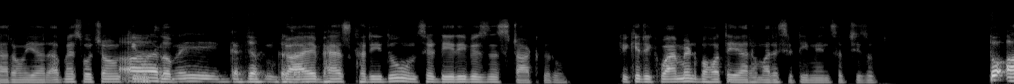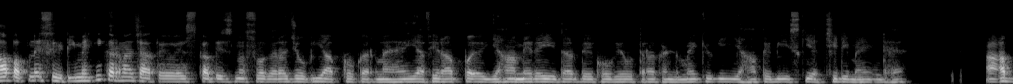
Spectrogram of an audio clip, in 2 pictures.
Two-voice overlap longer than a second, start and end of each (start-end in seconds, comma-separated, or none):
none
